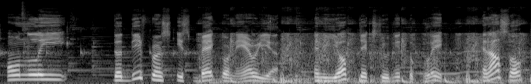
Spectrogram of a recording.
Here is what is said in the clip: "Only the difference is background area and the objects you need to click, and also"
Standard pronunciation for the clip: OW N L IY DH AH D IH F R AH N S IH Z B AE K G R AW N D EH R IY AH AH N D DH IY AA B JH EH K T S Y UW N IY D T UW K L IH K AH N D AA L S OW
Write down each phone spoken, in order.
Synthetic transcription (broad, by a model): OW N L IY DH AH D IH F R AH N S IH S B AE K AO N EH R IY AH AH N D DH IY AA B JH EH K T S Y UW N IY D T UW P L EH AH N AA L S OW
